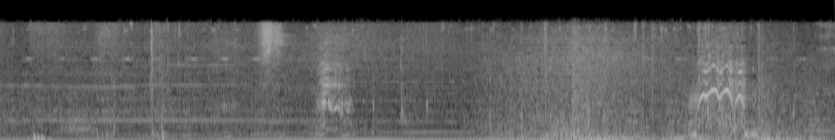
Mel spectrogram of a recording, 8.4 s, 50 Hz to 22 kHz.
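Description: Roach, a horse in The Witcher 3: Wild Hunt, whinnies and neighs over steady clip-clopping hooves, with a louder burst of neighing toward the end against a low continuous game background.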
